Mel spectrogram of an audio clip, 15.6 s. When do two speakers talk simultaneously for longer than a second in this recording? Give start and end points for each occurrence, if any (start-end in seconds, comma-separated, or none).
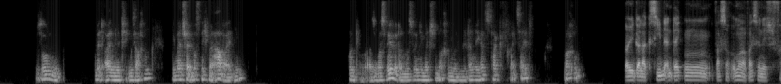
none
